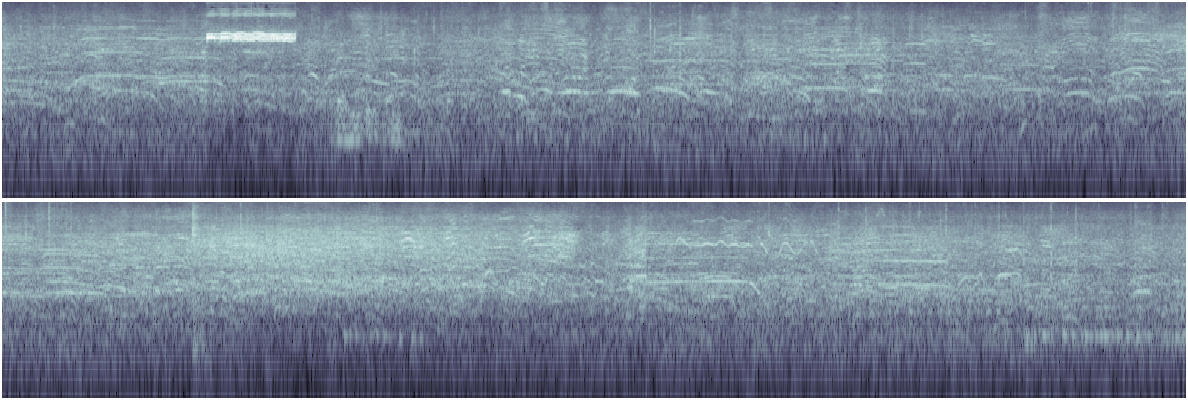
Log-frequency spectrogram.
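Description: Spectators chatter and call out nearby throughout.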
